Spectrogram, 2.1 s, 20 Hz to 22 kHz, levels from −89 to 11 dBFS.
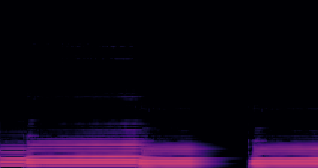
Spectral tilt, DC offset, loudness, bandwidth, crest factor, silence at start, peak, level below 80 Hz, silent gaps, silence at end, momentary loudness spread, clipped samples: -2.5 dB/octave; under 0.1%; -33 LUFS; 10 kHz; 12 dB; 0 s; -22 dBFS; -86 dBFS; none; 0 s; 7 LU; under 0.1%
